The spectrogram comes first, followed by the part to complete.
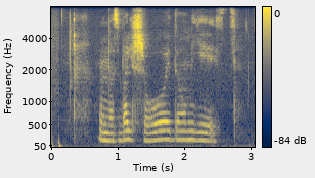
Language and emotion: Russian, positive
